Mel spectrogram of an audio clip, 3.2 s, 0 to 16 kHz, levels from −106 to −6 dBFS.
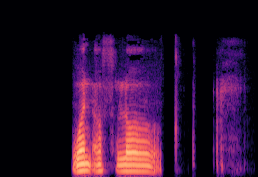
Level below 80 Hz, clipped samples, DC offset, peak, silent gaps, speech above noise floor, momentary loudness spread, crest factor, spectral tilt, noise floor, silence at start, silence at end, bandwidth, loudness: -68 dBFS; under 0.1%; under 0.1%; -8 dBFS; 2.07-2.18 s, 2.37-2.41 s, 2.47-2.67 s; 30 dB; 8 LU; 20 dB; -9.5 dB/octave; -54 dBFS; 0.9 s; 0.45 s; 7.2 kHz; -25 LUFS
